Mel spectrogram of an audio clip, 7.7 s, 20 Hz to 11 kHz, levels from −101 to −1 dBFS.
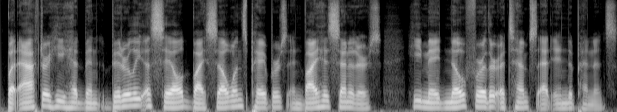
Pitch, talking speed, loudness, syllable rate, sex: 115 Hz, 165 wpm, -20 LUFS, 5.0 syllables/s, male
